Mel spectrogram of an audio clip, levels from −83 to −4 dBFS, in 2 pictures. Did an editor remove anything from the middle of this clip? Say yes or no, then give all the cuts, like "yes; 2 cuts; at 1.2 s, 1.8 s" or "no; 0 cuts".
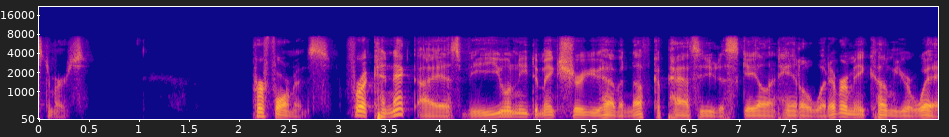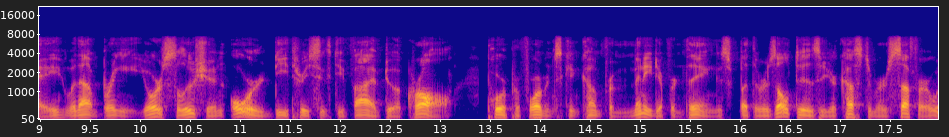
yes; 2 cuts; at 3.0 s, 13.4 s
